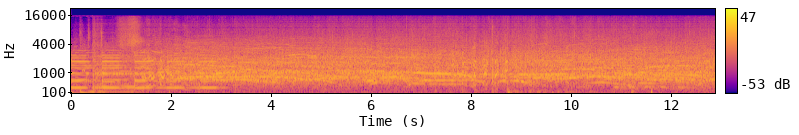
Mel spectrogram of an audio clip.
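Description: A short electronic game-show sound cue of steady held tones opens, with a brief hiss about a second in. A studio audience then cheers, screams and applauds.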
